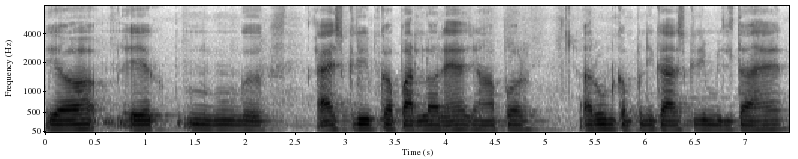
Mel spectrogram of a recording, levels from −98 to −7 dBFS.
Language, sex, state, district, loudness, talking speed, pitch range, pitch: Hindi, male, Jharkhand, Ranchi, -15 LUFS, 115 wpm, 100-110 Hz, 105 Hz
